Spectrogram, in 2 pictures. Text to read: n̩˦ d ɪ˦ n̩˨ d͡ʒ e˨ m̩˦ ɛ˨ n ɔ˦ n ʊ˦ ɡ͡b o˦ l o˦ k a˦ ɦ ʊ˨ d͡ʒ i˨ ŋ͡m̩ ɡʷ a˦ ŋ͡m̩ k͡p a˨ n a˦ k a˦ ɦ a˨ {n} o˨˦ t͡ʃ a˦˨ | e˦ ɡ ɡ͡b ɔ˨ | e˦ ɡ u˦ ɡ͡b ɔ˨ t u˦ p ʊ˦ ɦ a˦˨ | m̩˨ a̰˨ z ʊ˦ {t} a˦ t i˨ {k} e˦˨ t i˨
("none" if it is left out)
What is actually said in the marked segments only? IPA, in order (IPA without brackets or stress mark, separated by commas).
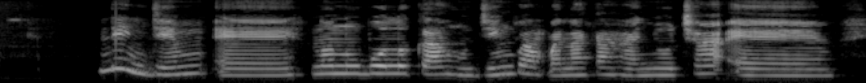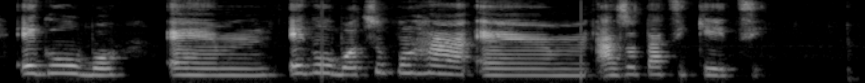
ɲ, t, k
